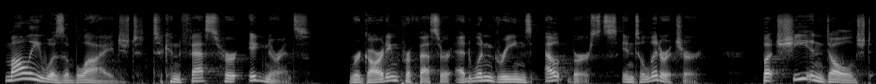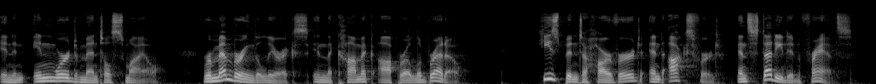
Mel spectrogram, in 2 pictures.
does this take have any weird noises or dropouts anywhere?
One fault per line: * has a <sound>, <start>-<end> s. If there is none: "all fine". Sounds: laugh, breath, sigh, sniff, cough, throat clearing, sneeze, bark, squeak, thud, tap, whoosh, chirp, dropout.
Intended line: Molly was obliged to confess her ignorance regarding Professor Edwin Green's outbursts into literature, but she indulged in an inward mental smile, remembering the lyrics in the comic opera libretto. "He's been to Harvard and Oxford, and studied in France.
all fine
